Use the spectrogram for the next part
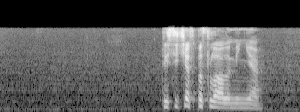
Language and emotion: Russian, angry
